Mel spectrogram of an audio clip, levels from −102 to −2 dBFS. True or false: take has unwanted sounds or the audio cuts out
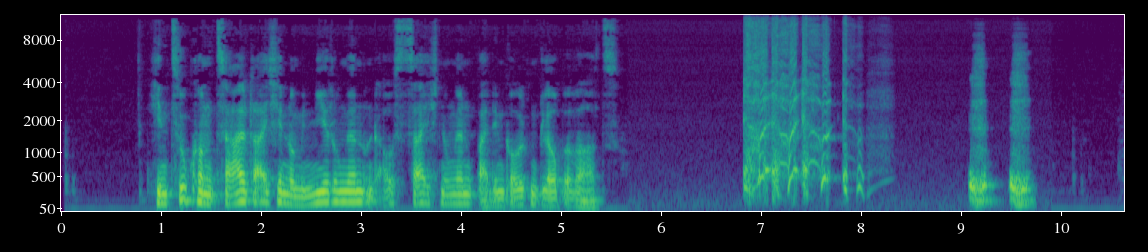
true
